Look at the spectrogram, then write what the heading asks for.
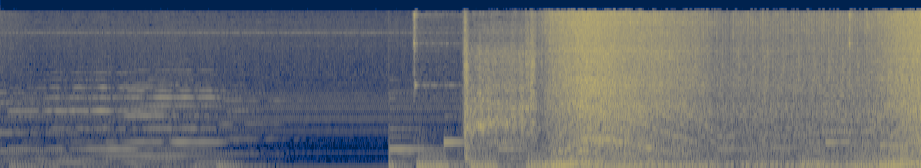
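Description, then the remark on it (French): A car engine hums, dips briefly quiet, then starts up and revs hard, its pitch sweeping upward as the car carrying a bank's director general and his deputy accelerates away toward the great cemetery of Brimborion, loud, with no voices. “Et voici, Monsieur Stanislas Esmigan, directeur général de la Banque Bangossienne de Développement, et son adjoint direct, Lucas Potchoin, qui partent en voiture, en direction du grand cimetière de Brimborion.”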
